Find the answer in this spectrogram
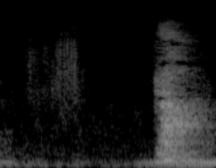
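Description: A man's short, breathy sigh about one and a half seconds in, after a quiet pause, with a fainter breath before it.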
